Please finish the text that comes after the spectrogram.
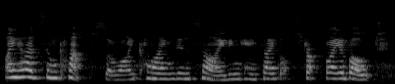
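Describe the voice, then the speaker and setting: A woman's voice: high voice, normal speed, voice pushed up, lightly acted. A woman voicing a polite, earnest and hopeful young bear in a storybook reading. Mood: earnest explaining.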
